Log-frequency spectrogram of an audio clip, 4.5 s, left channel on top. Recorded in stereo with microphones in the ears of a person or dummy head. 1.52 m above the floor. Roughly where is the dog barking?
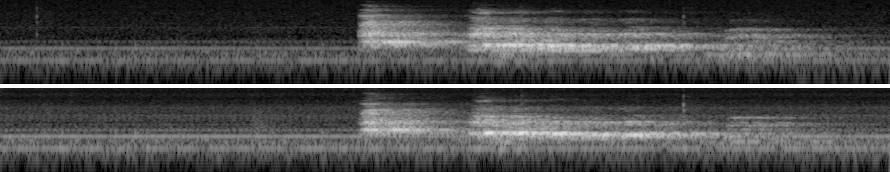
Left.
